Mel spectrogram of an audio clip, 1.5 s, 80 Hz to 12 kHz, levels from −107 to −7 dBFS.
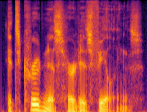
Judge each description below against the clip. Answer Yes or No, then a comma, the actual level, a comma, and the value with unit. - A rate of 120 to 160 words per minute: No, fast, 205 wpm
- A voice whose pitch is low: Yes, very low, 90 Hz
